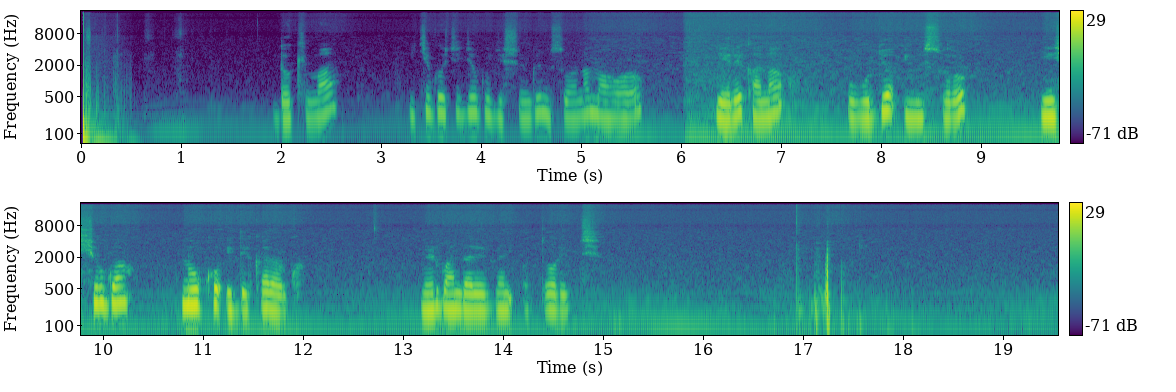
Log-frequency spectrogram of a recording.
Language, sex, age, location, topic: Kinyarwanda, female, 18-24, Huye, government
